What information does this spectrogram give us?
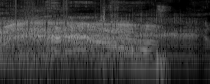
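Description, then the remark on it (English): Several people let out a loud, sustained roar together, voices imitating a beast, one thick layered cry lasting about two seconds before trailing off. “we're just gonna roar for Jesse until he can show up”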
